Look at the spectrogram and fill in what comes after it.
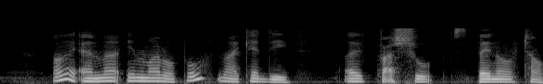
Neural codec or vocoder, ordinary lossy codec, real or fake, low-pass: codec, 16 kHz, 0.5 kbps, FunCodec, trained on LibriTTS, 25 frames a second; MP3, 24 kbps; fake; 5.4 kHz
